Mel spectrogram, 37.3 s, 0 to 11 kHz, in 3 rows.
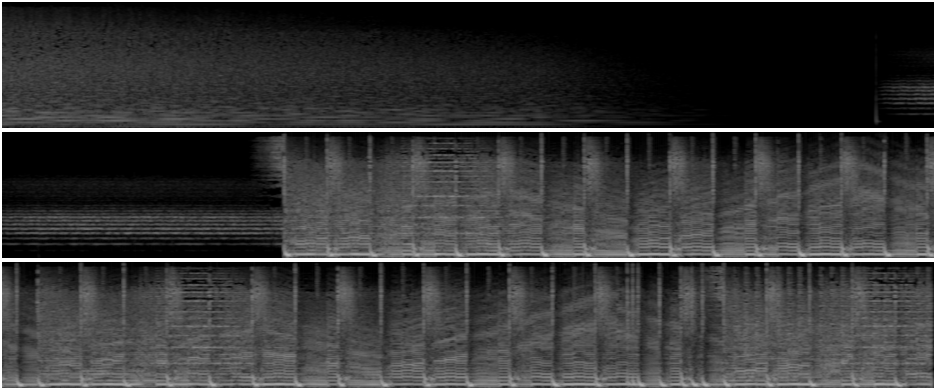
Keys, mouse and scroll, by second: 0.9-4.5 drag, 1.7 g, 4.5-6.1 middle drag, 5.2 Tab, 6.1 click, 6.2-10.7 middle drag, 7.7 i, 14.1 x, 16.0-17.6 drag, 17.2 w, 18.4 i, 21.4 x, 25.0 Tab, 25.9 ctrl+1, 26.0-27.0 ctrl+middle drag, 26.3 ctrl+2, 26.6 ctrl+w, 27.0-28.6 middle drag, 28.2 ctrl+w, 28.6 click, 28.7-31.1 middle drag, 31.2-32.9 middle drag, 33.5 middle click, 33.6 Tab, 34.3 alt+click, 34.4-37.2 alt+middle drag, 36.6 s.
